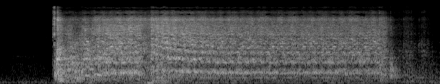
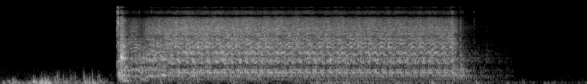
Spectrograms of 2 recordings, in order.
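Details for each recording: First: Warm engine with a weak ignition coil before swapping to a good coil: cranks about three seconds with a faint kick or two, briefly starts then dies; hard start from weak coil. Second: 1983 Ford with a separate high-voltage ignition coil, cranked by jumping the fender-mounted solenoid with the known-good coil fitted: two strong even cranking bursts around 200 a minute, no dragging; cranking normal.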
